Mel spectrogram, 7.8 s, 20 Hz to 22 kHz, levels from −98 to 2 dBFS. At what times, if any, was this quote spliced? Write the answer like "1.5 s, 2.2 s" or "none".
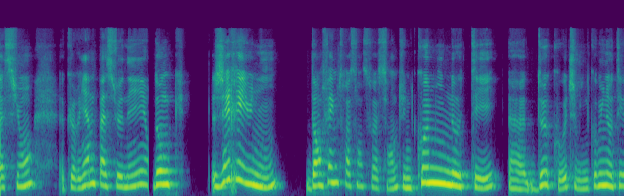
1.8 s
